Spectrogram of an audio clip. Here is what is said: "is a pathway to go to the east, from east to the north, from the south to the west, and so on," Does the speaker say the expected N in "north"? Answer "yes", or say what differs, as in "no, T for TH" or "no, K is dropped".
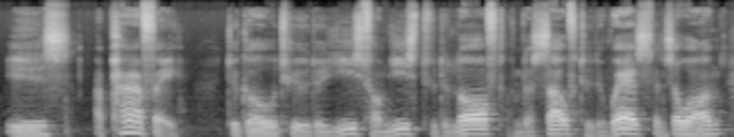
no, L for N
